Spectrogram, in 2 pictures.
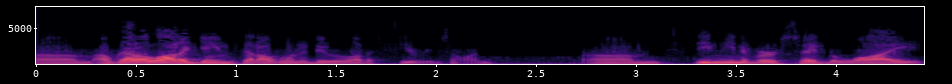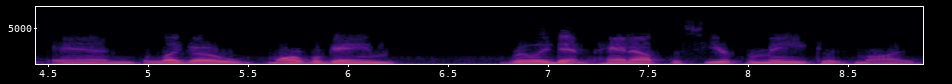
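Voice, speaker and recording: A man with a medium pitch and ordinary pitch variation talks at a fairly quick pace, with audible room echo. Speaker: gaming streamer. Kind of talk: live stream commentary. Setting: home live stream. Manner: speaking out loud, not whispering; casual with many fillers.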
